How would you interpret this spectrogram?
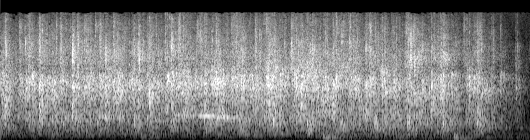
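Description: An audience in Ebersbach applauds steadily, a dense wash of many hands clapping at an even loudness that holds throughout and tapers slightly at the very end, with no voices standing out.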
